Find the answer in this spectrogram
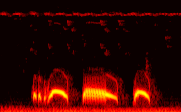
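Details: Spotted dove cooing used for luring wild birds: a few quick soft notes, then a short coo, a long sustained coo and a closing short coo, steady low hum throughout.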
